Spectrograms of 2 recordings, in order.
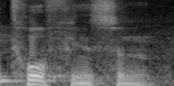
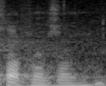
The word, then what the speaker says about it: Thorfinnsson: Okay, so I've heard this is Bragi Thorfinnsson. Is that? Yeah, it was close enough. It was Bragi close. Thorfinnsson.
